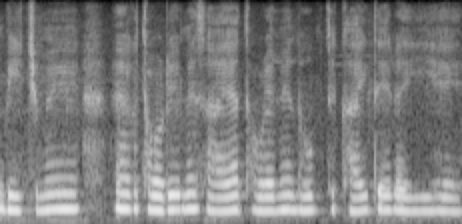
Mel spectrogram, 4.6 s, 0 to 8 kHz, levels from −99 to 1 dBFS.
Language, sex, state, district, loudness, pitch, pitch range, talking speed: Hindi, female, Madhya Pradesh, Bhopal, -14 LUFS, 195 Hz, 185-205 Hz, 170 wpm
